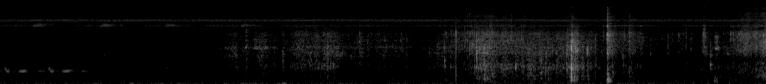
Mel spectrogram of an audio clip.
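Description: Leafy branches rustling, starting about two seconds in, with a few sharp twig snaps in the second half as the branches are disturbed, most likely while mangoes are knocked down with a pole. In the first second a faint repeating call stops.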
